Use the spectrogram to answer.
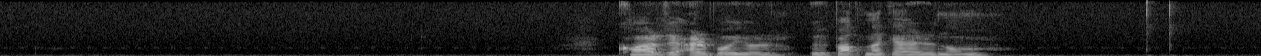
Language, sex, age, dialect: Faroese, female, 36-60, Norðurstreymoy/Eysturoy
